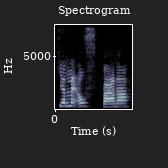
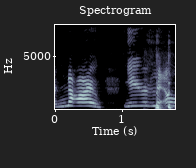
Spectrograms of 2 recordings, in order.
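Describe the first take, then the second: First: Lightly voiced scolding mum; a hint of a telling-off mum; impression of mum. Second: Loud, higher mock-angry mum; impression of mum. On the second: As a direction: yell like a scolding mum. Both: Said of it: "That's my impression of my mum".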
